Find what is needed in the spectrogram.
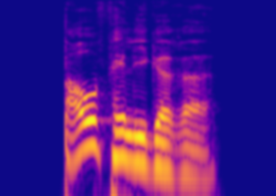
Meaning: inflection of baufällig: 1. strong/mixed nominative/accusative feminine singular comparative degree 2. strong nominative/accusative plural comparative degree
- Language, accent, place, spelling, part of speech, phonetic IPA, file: German, Germany, Berlin, baufälligere, adjective, [ˈbaʊ̯ˌfɛlɪɡəʁə], De-baufälligere.ogg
